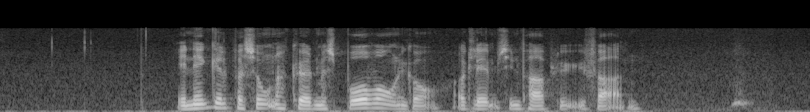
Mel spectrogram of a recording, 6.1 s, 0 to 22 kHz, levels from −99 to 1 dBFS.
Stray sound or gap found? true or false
true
